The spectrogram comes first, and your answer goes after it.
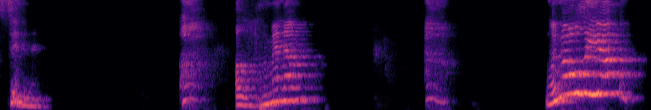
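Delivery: slightly fearful, unsure reading, a little scared. In a voice exercise, repeating the same three words on request: a little fearful. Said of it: "maybe you're a little bit fearful".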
